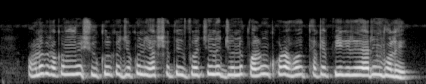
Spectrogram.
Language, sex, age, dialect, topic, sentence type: Bengali, male, 46-50, Northern/Varendri, agriculture, statement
